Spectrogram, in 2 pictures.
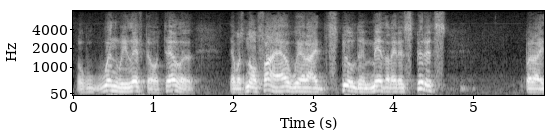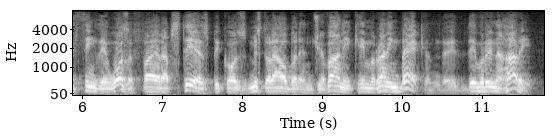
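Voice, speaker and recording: A man acts out a cowed suspect in a classic radio crime drama. His voice is of middling pitch. He speaks in earnest, halting phrases, repeating himself as he eagerly gives up what he knows. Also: expressive, natural voice, low-quality recording. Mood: halting confession. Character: cowed, eager-to-confess male arson suspect, Italian immigrant.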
